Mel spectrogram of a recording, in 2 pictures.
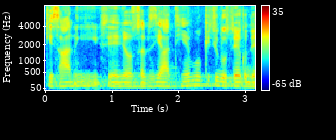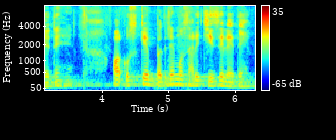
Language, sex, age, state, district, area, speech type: Urdu, male, 60+, Uttar Pradesh, Lucknow, urban, spontaneous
